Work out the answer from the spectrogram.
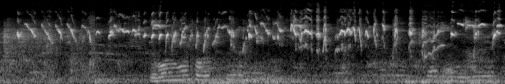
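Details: Four-month-old F1 SF canary delivering continuous ngeriwik twittering: fast high chirps and trills packed closely, with soft lower warbled notes underneath.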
